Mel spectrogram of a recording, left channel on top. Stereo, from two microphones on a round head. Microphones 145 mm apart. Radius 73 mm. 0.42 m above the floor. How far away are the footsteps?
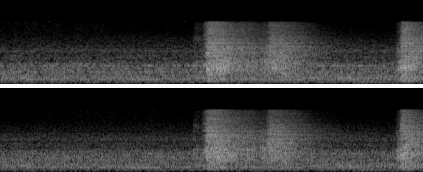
About 3 m.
